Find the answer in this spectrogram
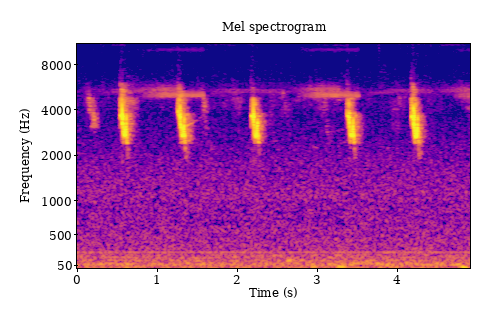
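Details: Five evenly paced sparrow chirps, crisp and high, sound from a dewy thatched roof in the morning over a still, quiet background.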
